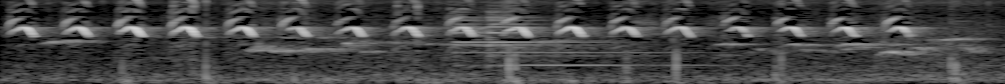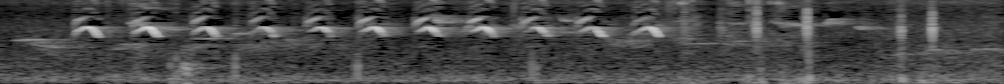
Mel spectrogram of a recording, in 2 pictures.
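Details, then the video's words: Rapid roll-style song of a bar-winged prinia: a steady stream of bright, high, down-curving notes about four each second, with short breaks and a few lower chirps scattered between. "Tembakan Roll Spead Ciblek Lagu Full Kolibri // Ciblek Sawah/Ciblek Pari"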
